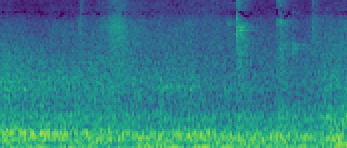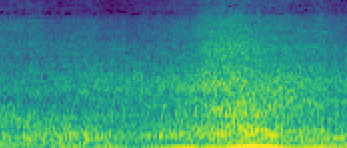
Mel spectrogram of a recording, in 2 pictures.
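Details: Car engine noise rises and falls outdoors, revving louder around the sixth second, with a few faint squeaks; no animal call is heard.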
